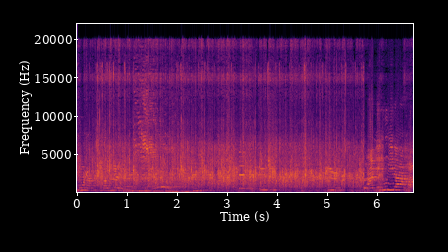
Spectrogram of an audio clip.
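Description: An audience at an AOC celebration in a church applauds its president, sustained clapping from a crowd with voices calling out in between.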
